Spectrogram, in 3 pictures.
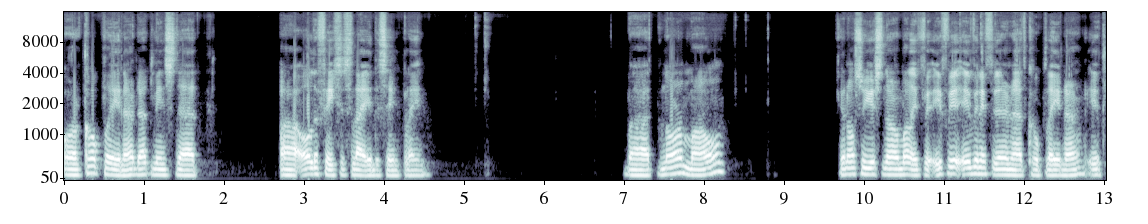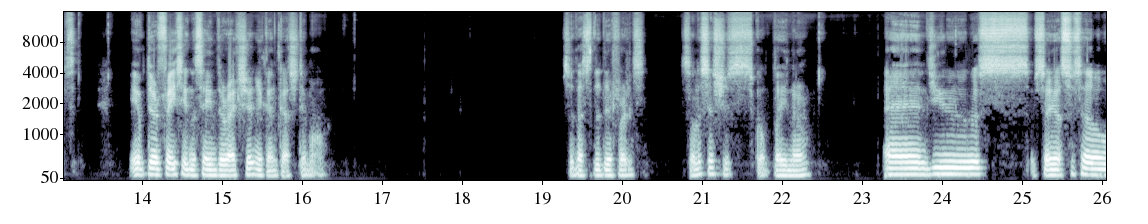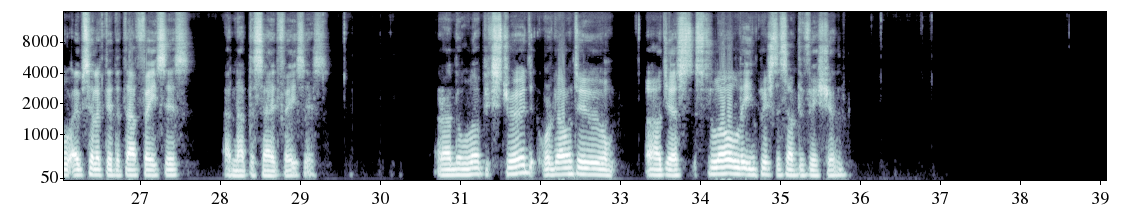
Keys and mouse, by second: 0.6 shift+g, 6.4 ctrl+z, 7.4 e, 9.0 shift+g, 11.1 shift+middle click, 11.5 middle click, 13.1-15.2 middle drag, 15.4 shift+g, 17.6 ctrl+z, 17.8 ctrl+z, 19.9 shift+g, 22.6 Tab, 23.2 alt+shift+z, 23.8 shift+q, 25.0 Tab, 25.8 alt+shift+z, 26.2 middle click, 28.9 Tab, 29.5 alt+shift+z, 29.8 shift+q.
